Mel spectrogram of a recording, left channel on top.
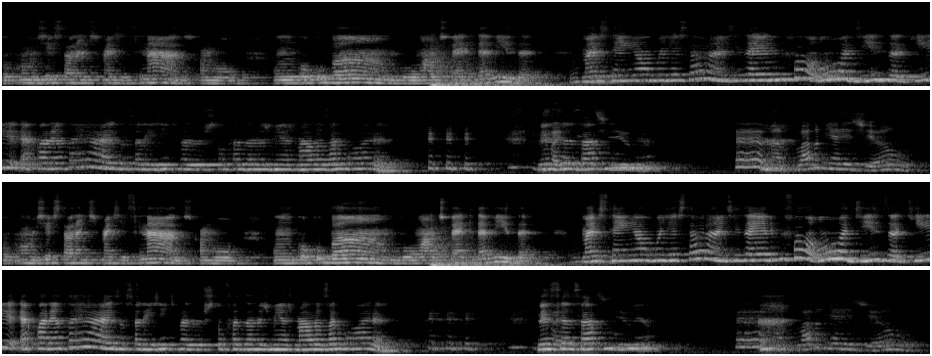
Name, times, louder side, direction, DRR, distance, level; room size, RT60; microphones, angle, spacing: voice 1, 0.0-5.3 5.8-13.2 14.6-15.8 16.8-17.1, right 3 dB, 50° right, 5 dB, 0.4 m, -29 dB
Explosion, 4.3-6.1, equal, 20° right, 1.3 m, -34 dB
voice 2, 5.7-6.1 13.0-13.1 13.5-14.0 14.3-15.8 16.6-18.4, left 3 dB, 80° left, 7 dB, 0.4 m, -38 dB
3.9 x 2.2 x 2.3 m, 0.74 s
head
